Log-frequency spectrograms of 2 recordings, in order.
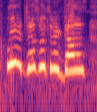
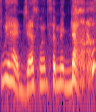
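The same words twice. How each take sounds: First: Loud, very high mock-tearful wail; high-pitched, tearful-sounding protest, played for laughs; comic wail. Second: Said in the usual way. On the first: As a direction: wail it like a hammed-up injustice.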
